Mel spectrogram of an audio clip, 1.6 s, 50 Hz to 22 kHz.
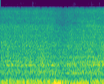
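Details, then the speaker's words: Nissan D22 Navara with VK45 V8 swap idling: mostly steady idle with one brief uneven stumble midway; intermittent misfire, the crank angle sensor holds steady, so the fault is in its wire. "Another one there. So the sensor itself is staying rock steady, not moving at all. So we've got a fault in this wire here somewhere. It is causing all our problems."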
